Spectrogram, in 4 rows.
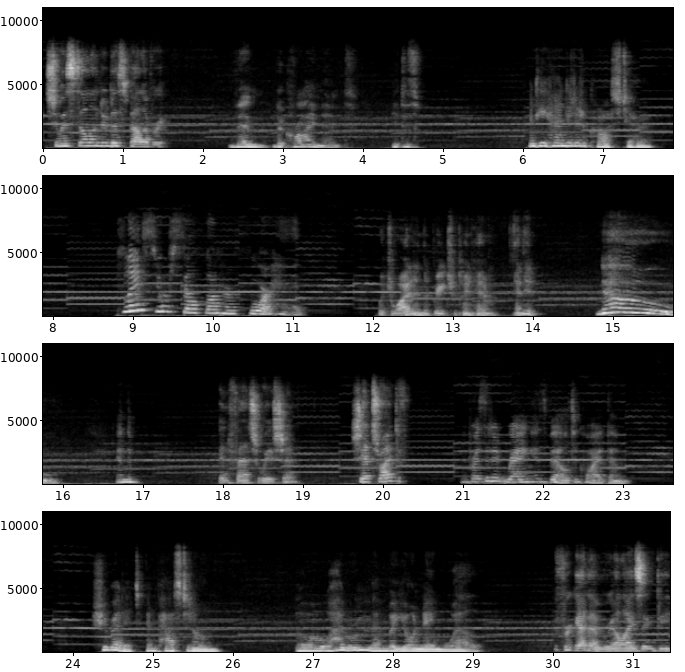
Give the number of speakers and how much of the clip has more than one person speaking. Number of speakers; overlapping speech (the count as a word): six, no overlap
